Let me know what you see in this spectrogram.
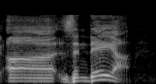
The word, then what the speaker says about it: Zendaya: Zendaya which I found that that is how you pronounce her. – Yes. – I've heard her say it herself.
